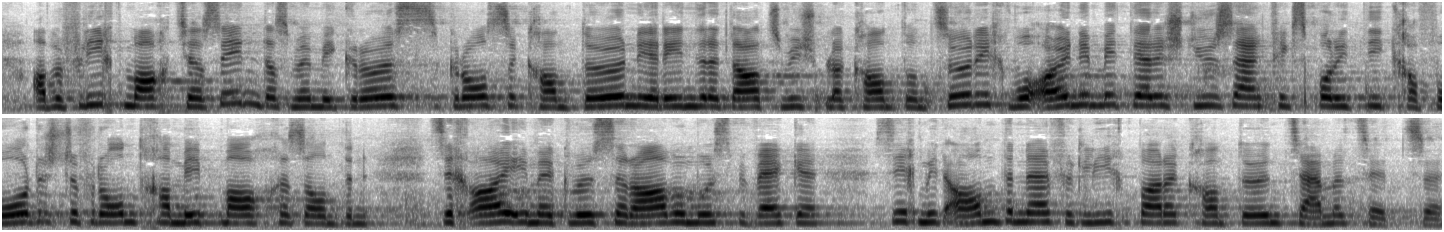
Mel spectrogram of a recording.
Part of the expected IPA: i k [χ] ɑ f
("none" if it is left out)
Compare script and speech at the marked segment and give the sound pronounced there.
χ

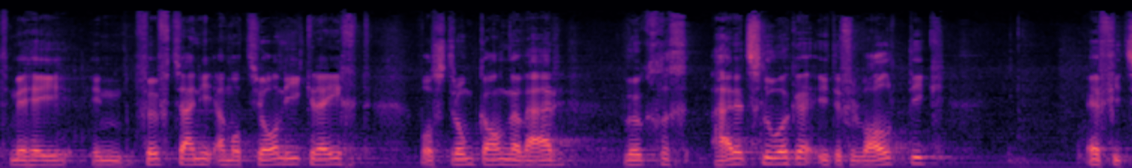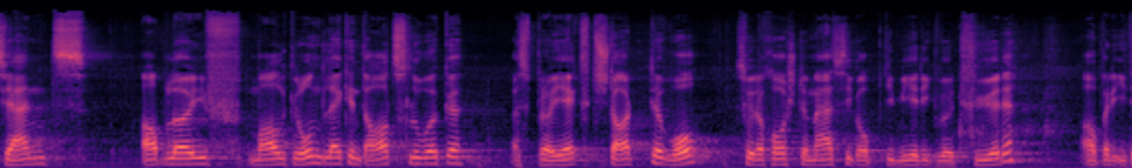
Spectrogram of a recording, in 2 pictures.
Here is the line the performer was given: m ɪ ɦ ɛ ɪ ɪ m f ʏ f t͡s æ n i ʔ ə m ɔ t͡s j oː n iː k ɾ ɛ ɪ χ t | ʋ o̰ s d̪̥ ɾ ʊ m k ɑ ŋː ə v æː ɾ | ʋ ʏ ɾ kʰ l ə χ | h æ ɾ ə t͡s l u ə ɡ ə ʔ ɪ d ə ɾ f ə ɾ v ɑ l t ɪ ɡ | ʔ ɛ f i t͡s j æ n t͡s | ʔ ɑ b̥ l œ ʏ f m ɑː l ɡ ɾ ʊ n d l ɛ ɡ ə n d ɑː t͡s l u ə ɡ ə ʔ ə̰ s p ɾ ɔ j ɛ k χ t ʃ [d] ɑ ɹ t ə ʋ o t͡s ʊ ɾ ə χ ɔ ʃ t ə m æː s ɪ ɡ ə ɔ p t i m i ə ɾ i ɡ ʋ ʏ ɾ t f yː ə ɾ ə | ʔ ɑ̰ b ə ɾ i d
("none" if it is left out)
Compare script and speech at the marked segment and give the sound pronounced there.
t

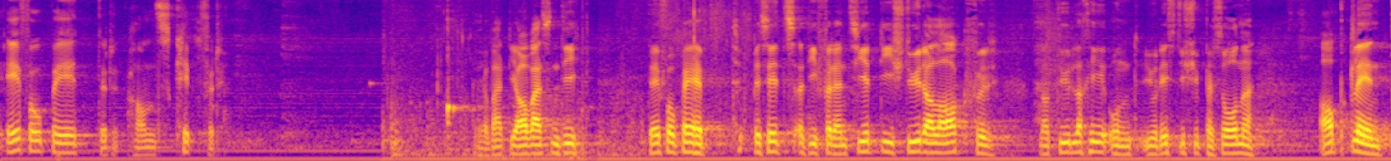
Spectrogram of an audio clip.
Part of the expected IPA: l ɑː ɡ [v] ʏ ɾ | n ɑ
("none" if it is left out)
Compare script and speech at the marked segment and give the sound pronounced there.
f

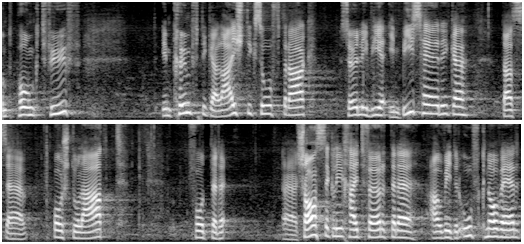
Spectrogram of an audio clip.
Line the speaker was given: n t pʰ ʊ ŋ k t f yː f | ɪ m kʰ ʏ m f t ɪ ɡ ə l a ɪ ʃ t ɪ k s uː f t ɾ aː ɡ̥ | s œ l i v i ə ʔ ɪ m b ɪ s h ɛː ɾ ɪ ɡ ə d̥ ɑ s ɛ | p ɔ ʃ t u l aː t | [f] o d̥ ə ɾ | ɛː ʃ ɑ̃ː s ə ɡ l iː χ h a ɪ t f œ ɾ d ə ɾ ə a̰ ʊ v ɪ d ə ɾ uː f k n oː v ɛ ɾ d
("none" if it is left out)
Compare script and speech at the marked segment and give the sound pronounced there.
f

